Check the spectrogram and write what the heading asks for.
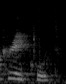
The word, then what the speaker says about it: Cricut: llama Cricut. Cricut. ¿Cómo Cricut. se escribe?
